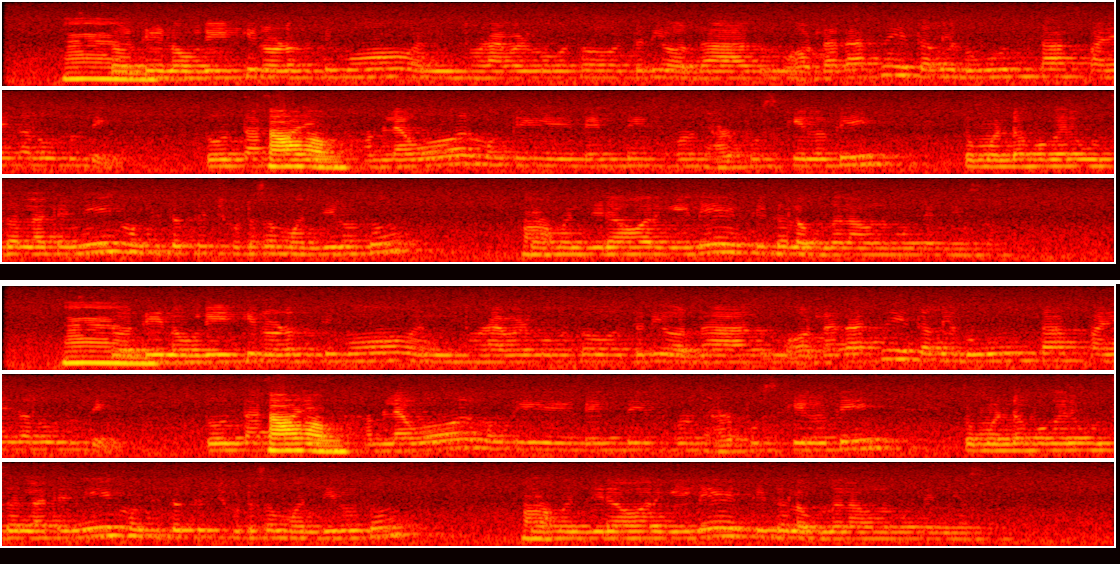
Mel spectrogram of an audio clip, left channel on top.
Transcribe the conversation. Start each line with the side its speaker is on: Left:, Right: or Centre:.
Right: हम्म
Left: तर ते नवरी इतकी रडत होती मग आणि थोडा वेळ मग असं तरी अर्धा, अर्धा तास नाही चांगले दोन तास पाणी चालू होतं ते. दोन तास
Right: हो
Left: पाणी थांबल्यावर मग ते त्यांनी ते सगळं झाड पुस केल होती तो मंडप वगैरे उचलला त्यांनी मग तिथं ते छोटस मंदिर होतं.
Right: हो
Left: त्या मंदिरावर गेले आणि तिथं लग्न लावलं मग त्यांनी असंच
